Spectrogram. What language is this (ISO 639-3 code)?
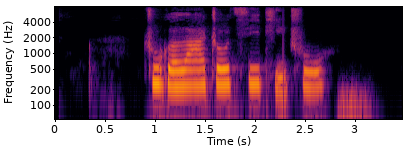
zho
